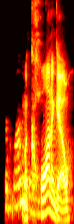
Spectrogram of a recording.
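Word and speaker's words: Mukwonago: That is going to be going towards I need to get the pronunciation again. McQuanago.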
